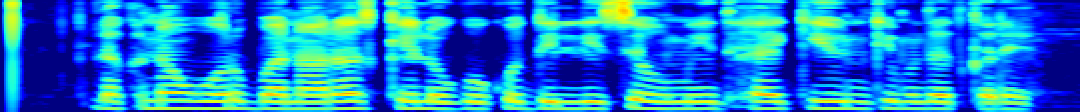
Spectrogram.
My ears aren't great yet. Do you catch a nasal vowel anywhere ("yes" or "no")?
yes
